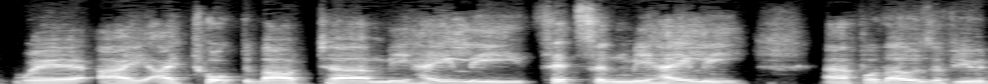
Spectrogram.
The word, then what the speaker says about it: Csikszentmihalyi: So I used to call it Mihaly Csikszentmihalyi, but I found out how his name was actually pronounced. So I'm trying to show off there with pronouncing it the way the Hungarians do.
